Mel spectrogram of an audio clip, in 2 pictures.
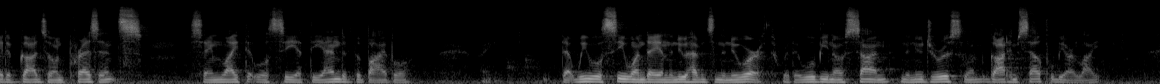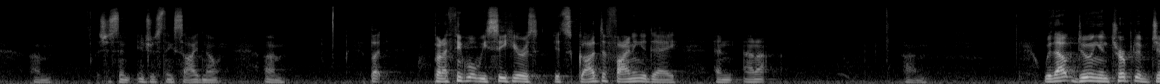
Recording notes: Sermon audio from the LBC worship service on Sunday, March 13, 2022.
